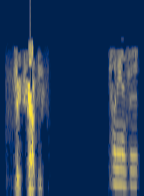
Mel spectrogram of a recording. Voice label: Fire Dispatch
